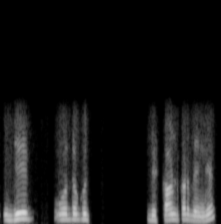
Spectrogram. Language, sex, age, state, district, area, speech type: Urdu, male, 18-30, Uttar Pradesh, Saharanpur, urban, conversation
